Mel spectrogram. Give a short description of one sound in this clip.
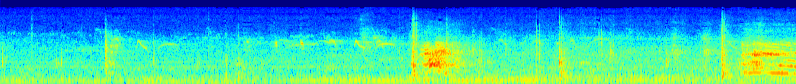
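A tennis racket strikes a ball outdoors.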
